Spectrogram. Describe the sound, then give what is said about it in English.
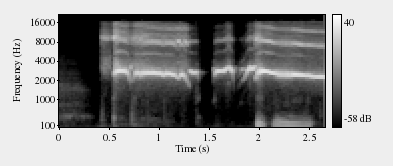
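A nightingale bird-call whistle, filled a quarter full with water, is blown in three warbling bursts, a bright, high, wavering trill imitating a nightingale, with a short low rumble near the end. “So this is a nightingale.”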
